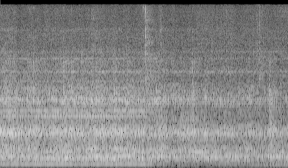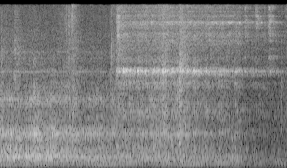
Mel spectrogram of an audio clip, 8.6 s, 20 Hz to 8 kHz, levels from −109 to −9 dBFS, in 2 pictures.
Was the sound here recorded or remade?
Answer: recorded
